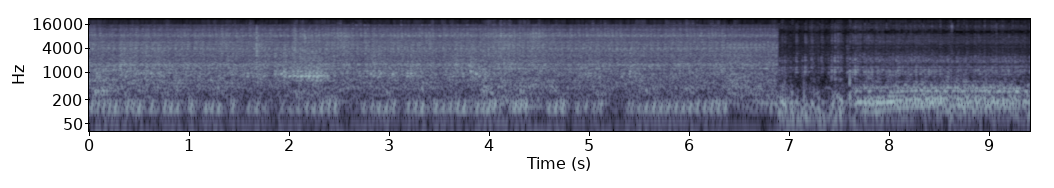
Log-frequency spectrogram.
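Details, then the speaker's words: BMW N55 after flashing 93 octane OTS map: rough, lumpy idle with stumbles, misfires on all cylinders and strong fuel smell after stuttering at top rpm and stalling; owner suspects injectors or high pressure fuel pump, unconfirmed. "i'm thinking injectors i think the codes are kind of pointing that direction misfires on all cylinders"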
